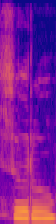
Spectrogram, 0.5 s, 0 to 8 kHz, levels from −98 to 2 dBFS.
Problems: background sounds at intervals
